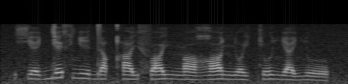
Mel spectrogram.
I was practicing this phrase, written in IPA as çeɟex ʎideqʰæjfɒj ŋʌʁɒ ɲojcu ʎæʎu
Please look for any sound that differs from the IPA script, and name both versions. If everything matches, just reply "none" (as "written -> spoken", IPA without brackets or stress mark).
ʌ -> ɒ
